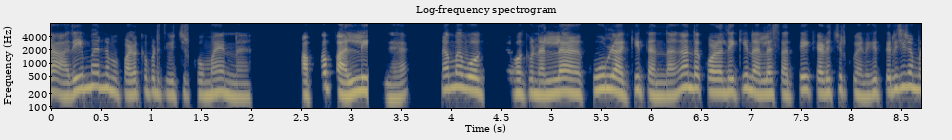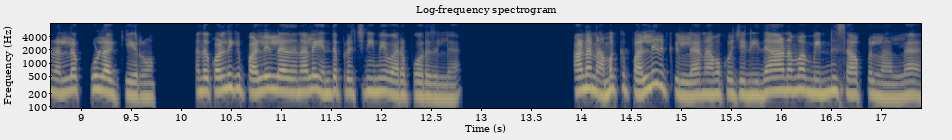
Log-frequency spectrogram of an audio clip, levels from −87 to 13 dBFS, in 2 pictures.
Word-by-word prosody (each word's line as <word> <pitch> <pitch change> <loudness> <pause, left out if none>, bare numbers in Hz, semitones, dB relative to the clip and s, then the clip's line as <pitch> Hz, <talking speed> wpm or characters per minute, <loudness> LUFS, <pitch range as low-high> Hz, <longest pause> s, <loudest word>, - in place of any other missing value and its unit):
அதே 210 +6 +1
மாதிரி 290 -1 0
நம்ம 235 -4 -1
பழக்கப்படுத்தி 200 +1 -4
வச்சிருக்கோமா 190 +1 -5
என்ன? 180 -3 -2 0.7
அப்பப் 285 - -4
பல் 195 +3 +6
இல்ல. 165 - -12 0.5
நம்ம 280 +2 +1 0.5
நமக்கு 210 0 -3
நல்லா 205 +3 +3 0.3
கூழாக்கி 245 -4 +2
தந்தாங்க. 185 +4 -1
அந்தக் 270 -3 0
குழந்தைக்கு 220 +3 +1
நல்லா 205 -1 +1
சத்தே 195 +6 -2
கிடைச்சுருக்கும். 210 0 -3
எனக்குத் 190 +3 -4
தெரிஞ்சு 255 +5 0
நம்ம 255 -5 0
நல்லா 225 +4 +1
கூழாக்கிர்றோம். 190 -8 0 0.4
அந்தக் 225 0 0
குழந்தைக்குப் 250 -1 +2
பல் 220 +3 +4
இல்லாததுனால, 230 0 +3
எந்தப் 225 +1 -2
பிரச்சனையும் 220 +1 -2
வரப்போறது 180 -2 -2
இல்ல. 160 - -4 1.3
ஆனா, 250 +3 +7
நமக்குப் 235 +4 -1
பல் 215 +7 +5
இருக்குல்ல. 205 - -2
நம்ம 200 0 +1
கொஞ்சம் 200 -1 -2
நிதானமா 235 +5 +2
மென்னு 210 +3 +2
சாப்பிடுலாம்ல. 180 -4 -3
210 Hz, 140 wpm, -23 LUFS, 190-235 Hz, 1.3 s, ஆனா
